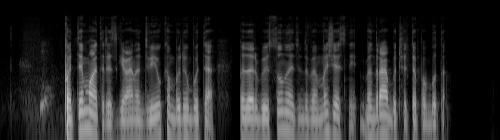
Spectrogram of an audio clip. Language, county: Lithuanian, Vilnius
